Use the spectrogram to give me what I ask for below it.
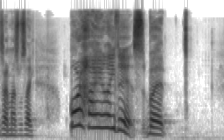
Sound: voice high-pitched

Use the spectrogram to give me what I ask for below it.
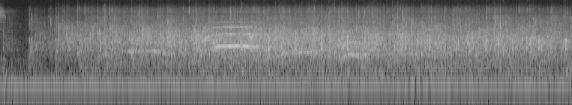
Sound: audience applauding

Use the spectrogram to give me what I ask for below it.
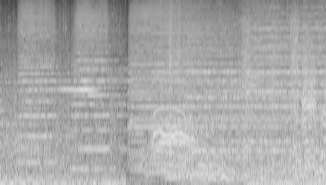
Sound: gasping

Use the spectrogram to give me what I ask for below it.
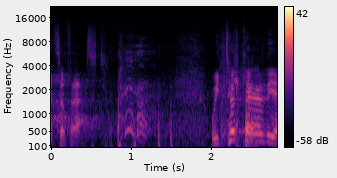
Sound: chuckles

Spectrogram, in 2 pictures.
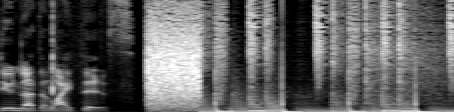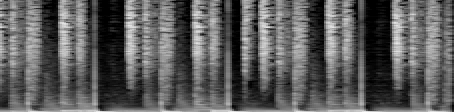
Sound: TV static hisses; up-tempo dance music

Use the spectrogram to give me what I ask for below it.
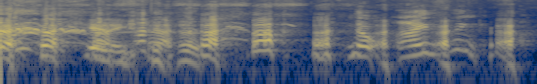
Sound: laughs

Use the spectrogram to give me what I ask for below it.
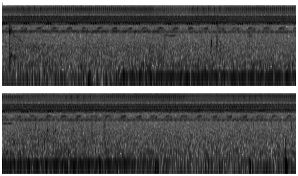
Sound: crickets chirping

